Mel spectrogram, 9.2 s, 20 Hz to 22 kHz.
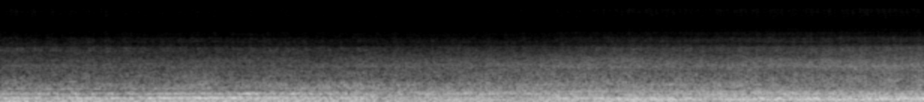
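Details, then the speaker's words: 1966 Chevy Nova wagon, 327 small block with a small cam, headers, TH350 automatic and Ford 9-inch rear, idling while sitting still: steady, even low burble with no ticks or misses, smooth and healthy. "no ticks or nothing runs nice and smooth good little exhaust note but too overbearing but it sounds real nice when you're sitting still here"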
